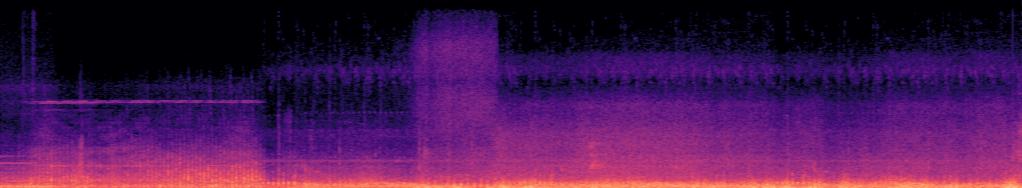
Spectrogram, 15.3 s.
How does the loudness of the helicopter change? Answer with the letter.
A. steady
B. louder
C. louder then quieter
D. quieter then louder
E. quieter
A.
